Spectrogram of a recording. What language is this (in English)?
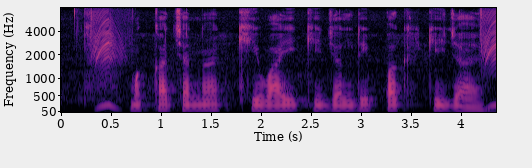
Maithili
